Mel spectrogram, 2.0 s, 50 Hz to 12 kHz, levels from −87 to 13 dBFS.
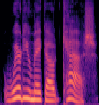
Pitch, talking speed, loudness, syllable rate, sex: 235 Hz, 180 wpm, -14 LUFS, 4.0 syllables/s, female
